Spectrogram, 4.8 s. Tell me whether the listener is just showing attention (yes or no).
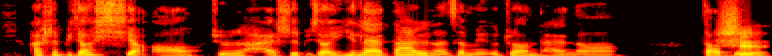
no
